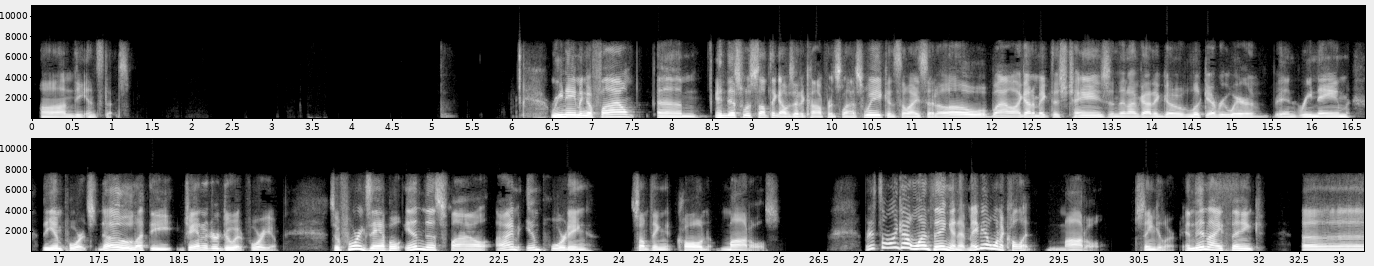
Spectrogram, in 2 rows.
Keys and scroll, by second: 2.7 alt+Up, 4.0 super+Up.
